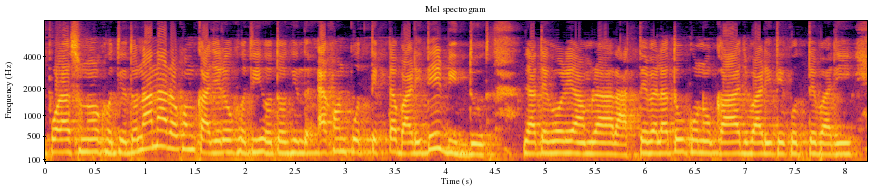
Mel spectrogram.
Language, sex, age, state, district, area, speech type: Bengali, female, 45-60, West Bengal, Paschim Medinipur, rural, spontaneous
